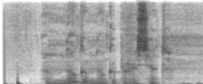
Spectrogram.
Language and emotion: Russian, neutral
